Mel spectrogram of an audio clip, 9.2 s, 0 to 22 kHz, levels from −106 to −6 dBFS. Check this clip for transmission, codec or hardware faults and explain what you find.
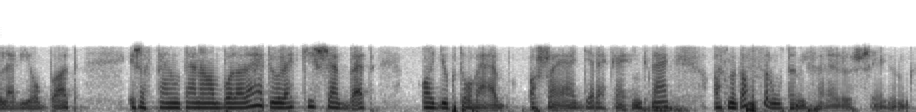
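Two faults are present: GSM full-rate coding across the whole recording, and two short bursts of lost GSM frames.

GSM full-rate codec, throughout: The speech has the plainly audible buzzy, gravelly grain of the old 13 kbps GSM coder, which rebuilds the voice from a vocal-tract model fed by sparse, regularly spaced pulses. Nothing above 4 kHz survives. Unlike simple band-limiting, the roughness is in the voice itself.

Lost GSM frames, 6.22–6.35 s and at 7.92 s: After "a saját", about 100 ms of the sound is held as a rough, metallic ring while the decoder repeats the last good frame. After "az meg abszolút a", a 40 ms loss does the same. Unlike dropouts, there is no clean silence.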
